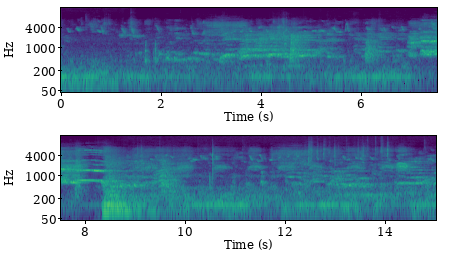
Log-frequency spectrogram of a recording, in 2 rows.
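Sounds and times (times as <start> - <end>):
hens clucking: 0.0 - 15.0
rooster crowing: 6.9 - 8.6.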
